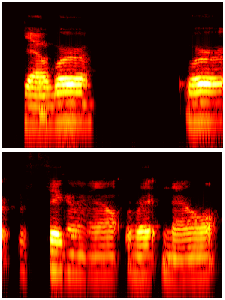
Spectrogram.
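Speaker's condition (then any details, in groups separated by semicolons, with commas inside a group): ALS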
